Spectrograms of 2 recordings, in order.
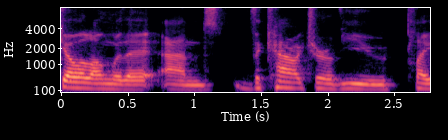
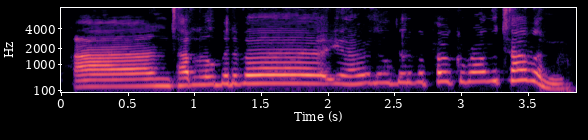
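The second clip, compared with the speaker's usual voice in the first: sing-song; 10 semitones higher than usual. Acted. Playful sing-song narration.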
